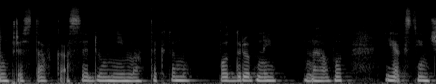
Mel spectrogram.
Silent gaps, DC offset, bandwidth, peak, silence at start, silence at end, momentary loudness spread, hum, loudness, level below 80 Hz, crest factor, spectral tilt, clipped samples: none; under 0.1%; 15 kHz; -20 dBFS; 0 s; 0 s; 7 LU; none; -35 LUFS; -56 dBFS; 14 dB; -6.5 dB/octave; under 0.1%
